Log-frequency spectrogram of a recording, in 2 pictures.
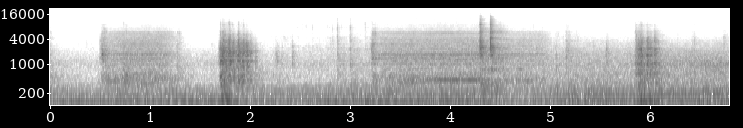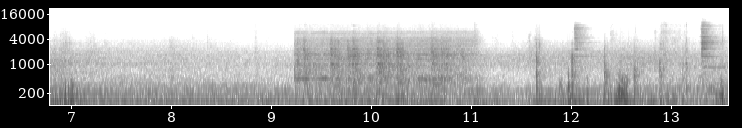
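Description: A 1977 Datsun truck rolling into place, with dull mechanical clunks, scrapes and knocks from the chassis and wheels over a steady low rumble, including a few sharp impacts, all close by.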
